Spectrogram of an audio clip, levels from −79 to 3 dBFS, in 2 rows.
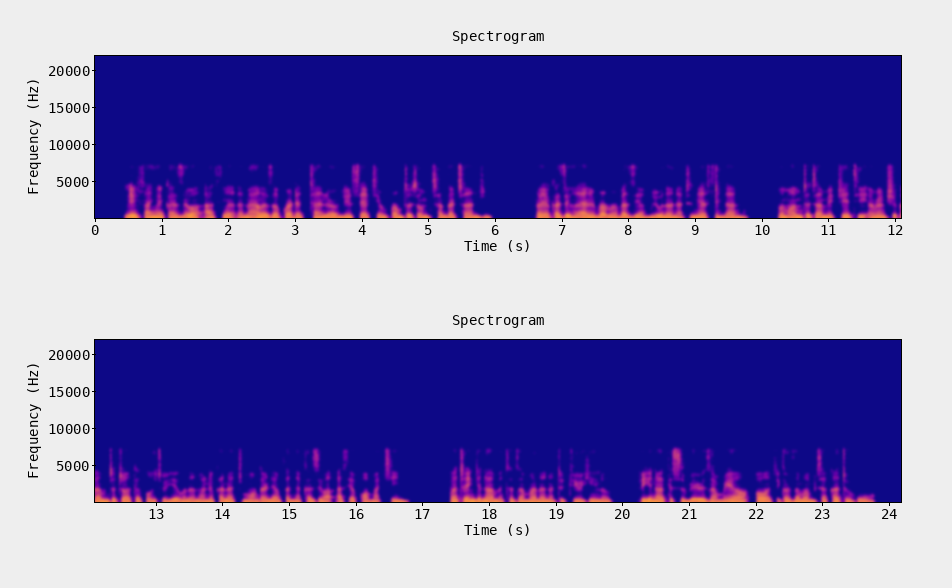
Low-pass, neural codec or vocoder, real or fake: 7.2 kHz; codec, 24 kHz, 0.9 kbps, WavTokenizer, small release; fake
